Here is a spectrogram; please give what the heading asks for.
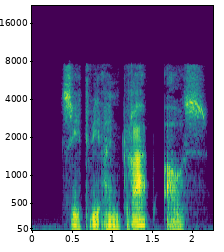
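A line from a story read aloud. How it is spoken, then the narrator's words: Murmur. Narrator (German): murmelte Frodo mit einer seltsamen Vorahnung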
